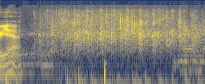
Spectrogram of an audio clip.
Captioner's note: applause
